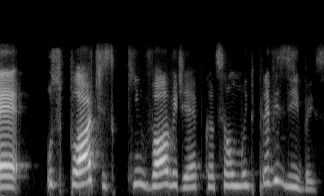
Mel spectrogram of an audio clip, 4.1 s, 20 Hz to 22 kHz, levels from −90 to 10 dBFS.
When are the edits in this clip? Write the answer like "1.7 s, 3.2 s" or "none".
2.2 s, 2.7 s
